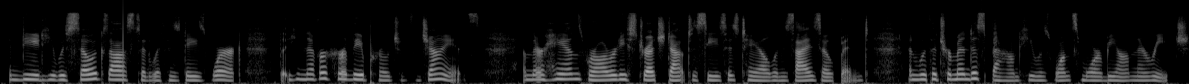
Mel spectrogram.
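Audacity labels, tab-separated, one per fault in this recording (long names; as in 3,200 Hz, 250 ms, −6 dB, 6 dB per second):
1.230000	1.230000	click −15 dBFS
7.050000	7.050000	click −22 dBFS
9.760000	10.130000	clipping −29.5 dBFS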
